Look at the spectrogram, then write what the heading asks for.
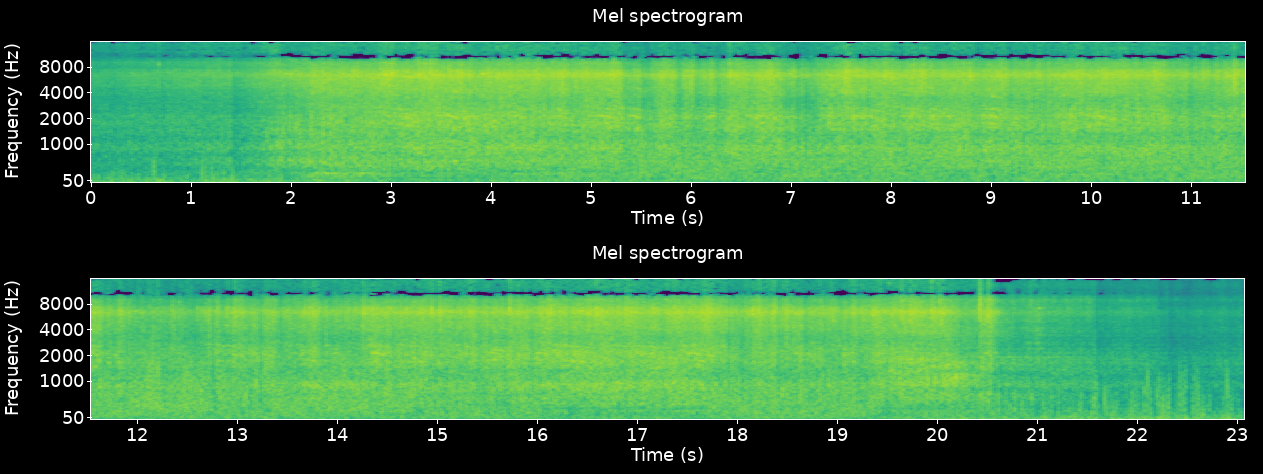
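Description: Express train of LHB coaches passing close at high speed: a loud, steady rush of wheels on rail that swells about two seconds in and drops off sharply near the end as the last coach goes by.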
